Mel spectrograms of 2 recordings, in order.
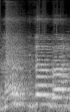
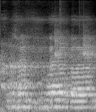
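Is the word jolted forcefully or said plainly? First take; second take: forceful; plain. First: The word is said with a forceful jolt. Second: The word is said plainly, without a jolt. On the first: The speaker calls it wrong. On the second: The speaker calls it right.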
